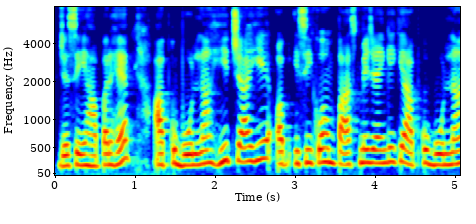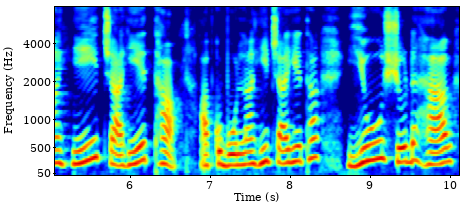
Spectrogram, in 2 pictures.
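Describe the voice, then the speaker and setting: A woman teaching English grammar to learners, explaining each rule and repeating key phrases. She says her English example sentences slowly and clearly. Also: on the high side, mellow.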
